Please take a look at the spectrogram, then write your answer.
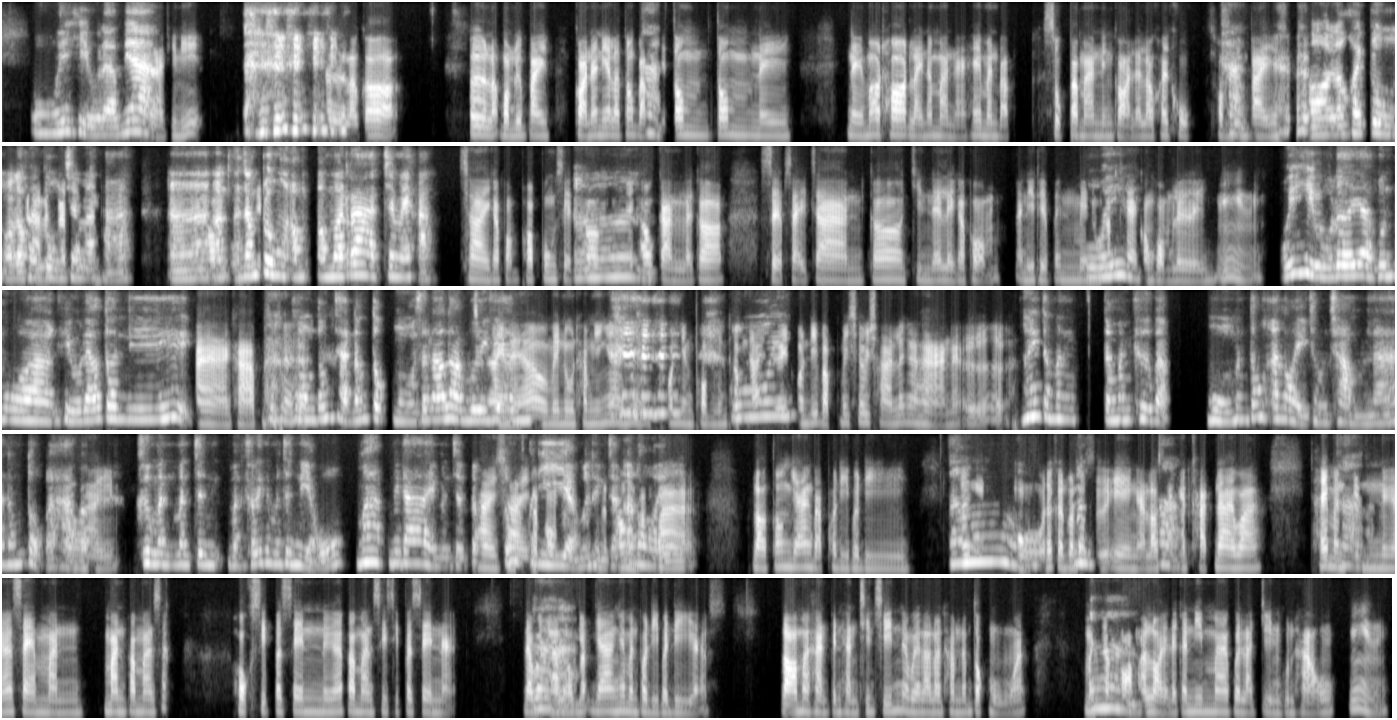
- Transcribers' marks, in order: laugh; tapping; distorted speech; laugh; laugh; laugh; other background noise
- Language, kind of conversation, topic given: Thai, unstructured, คุณรู้สึกอย่างไรเมื่อทำอาหารเป็นงานอดิเรก?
